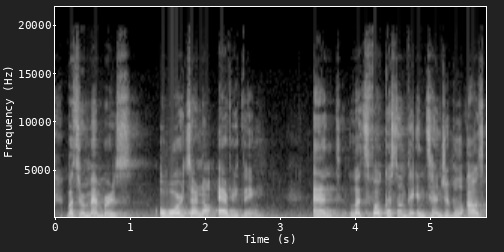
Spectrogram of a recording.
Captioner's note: none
